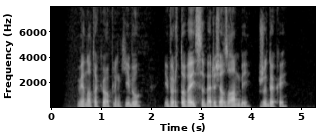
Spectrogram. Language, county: Lithuanian, Alytus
